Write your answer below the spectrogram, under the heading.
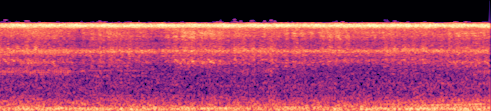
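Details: Male cicadas chirping to attract females at dusk on a summer night in Georgia, USA: a dense, unbroken high-pitched insect drone, with a steady shrill whine over softer buzzing layers and no pauses throughout.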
